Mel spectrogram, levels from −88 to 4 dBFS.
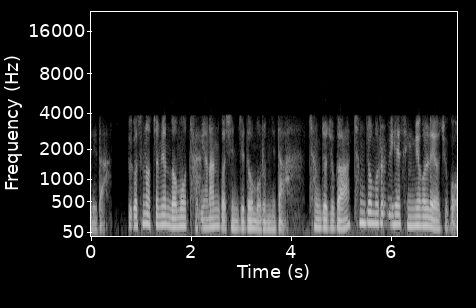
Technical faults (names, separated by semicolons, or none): G.729 codec; VoIP packet loss concealed by the speech codec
